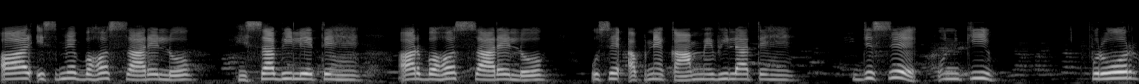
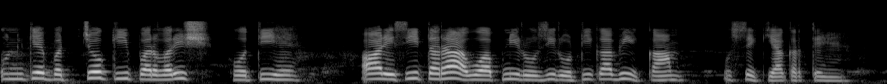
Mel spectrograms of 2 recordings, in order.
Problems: none marked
